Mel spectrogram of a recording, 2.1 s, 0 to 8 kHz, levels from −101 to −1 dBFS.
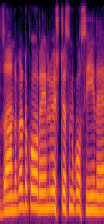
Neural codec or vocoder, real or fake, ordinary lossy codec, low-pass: none; real; Opus, 24 kbps; 7.2 kHz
